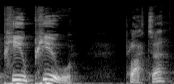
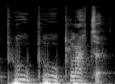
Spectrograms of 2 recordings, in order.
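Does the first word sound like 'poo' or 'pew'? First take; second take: pew; poo. First: The vowel sounds like 'ew' in 'few'. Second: The vowel sounds like 'oo' in 'pool'. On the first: "It could well be a pew-pew platter" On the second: "I would read it, is called a poo-poo platter"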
